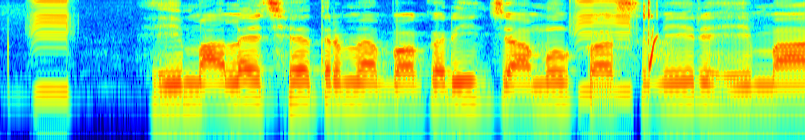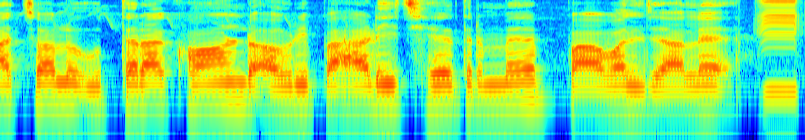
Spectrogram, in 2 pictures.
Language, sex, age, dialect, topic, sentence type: Bhojpuri, male, 25-30, Northern, agriculture, statement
